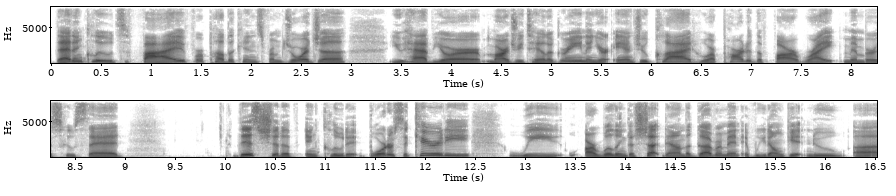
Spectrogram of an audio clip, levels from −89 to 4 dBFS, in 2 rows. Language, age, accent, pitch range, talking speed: English, 40-59, American, 155-200 Hz, 165 wpm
